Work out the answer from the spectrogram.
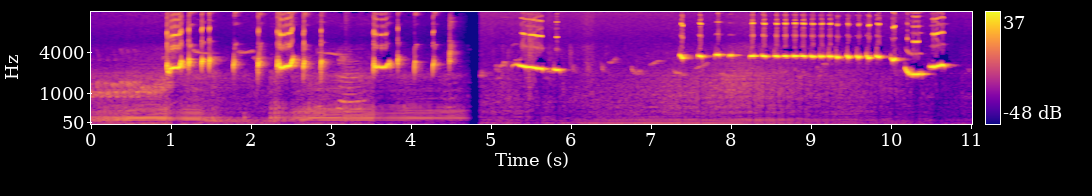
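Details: White-rumped shama singing to provoke rival shamas: clear sliding whistles and sharp notes in separate phrases, then a fast run of rapid repeated metallic notes near the end, with faint low background hum.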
